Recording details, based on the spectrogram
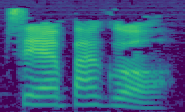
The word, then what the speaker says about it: Se Apagó: And with a little help, Se Apagó. – There we go. That's how you pronounce it.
